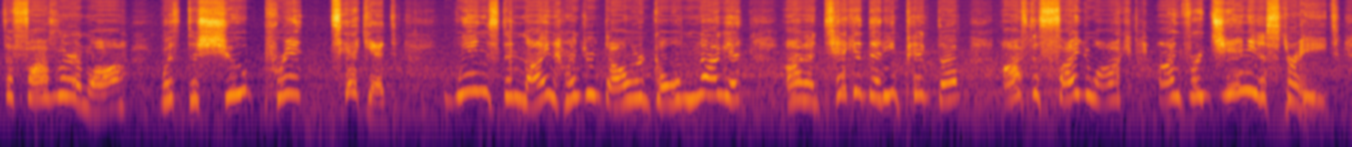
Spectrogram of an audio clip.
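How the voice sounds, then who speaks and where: An older American man with a high voice that swings widely in pitch tells stories casually and folksily, wandering off on asides. He is recorded outdoors, with faint ambient noise and vehicles behind him. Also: expressive, slow pace, vocal fry, rough recording. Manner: folksy, digressive, mild swearing. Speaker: vlog host telling personal stories. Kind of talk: casual rambling storytelling. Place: outdoors in a park.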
